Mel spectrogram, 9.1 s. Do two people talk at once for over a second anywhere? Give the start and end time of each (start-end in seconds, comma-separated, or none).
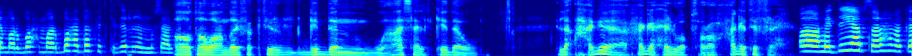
none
